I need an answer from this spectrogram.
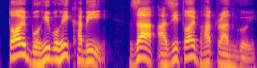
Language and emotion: Assamese, neutral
